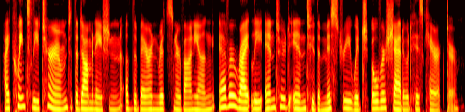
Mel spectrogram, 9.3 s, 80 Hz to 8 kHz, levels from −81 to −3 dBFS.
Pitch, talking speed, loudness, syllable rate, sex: 185 Hz, 135 wpm, -20 LUFS, 4.7 syllables/s, female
